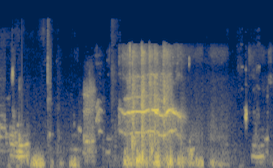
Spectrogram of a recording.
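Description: A rooster crowing once, about two seconds in, for under a second, heard over a video call's audio.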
